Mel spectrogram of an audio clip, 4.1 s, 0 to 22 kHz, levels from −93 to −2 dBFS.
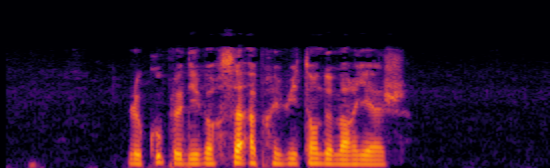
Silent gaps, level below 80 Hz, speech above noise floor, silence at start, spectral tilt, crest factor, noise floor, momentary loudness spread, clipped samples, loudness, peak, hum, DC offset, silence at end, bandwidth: none; -56 dBFS; 48 dB; 0.2 s; -6 dB/octave; 24 dB; -70 dBFS; 11 LU; under 0.1%; -24 LUFS; 0 dBFS; none; under 0.1%; 1.1 s; 7.2 kHz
